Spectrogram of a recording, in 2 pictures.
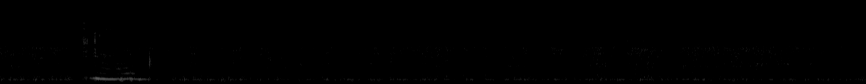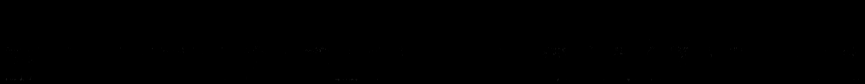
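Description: A young woman speaks quietly into a headset microphone.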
